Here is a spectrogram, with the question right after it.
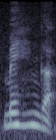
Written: naha~gaa

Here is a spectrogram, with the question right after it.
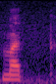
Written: mata

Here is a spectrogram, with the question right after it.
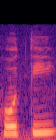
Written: hotii

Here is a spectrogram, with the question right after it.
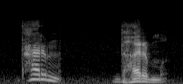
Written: dharma

